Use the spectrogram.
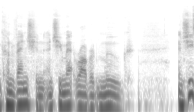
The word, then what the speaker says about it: Moog: he said very clearly it rhymes with vogue that's the usual german pronunciation i like the way that pronunciation sounds better than the cows moog sounds so the real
